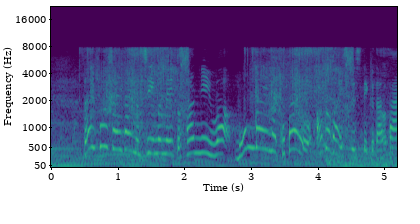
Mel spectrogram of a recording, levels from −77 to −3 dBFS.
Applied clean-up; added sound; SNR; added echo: none; Tearing; 8 dB; none.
